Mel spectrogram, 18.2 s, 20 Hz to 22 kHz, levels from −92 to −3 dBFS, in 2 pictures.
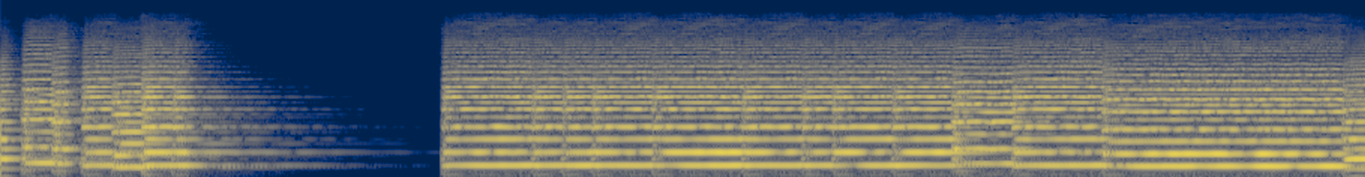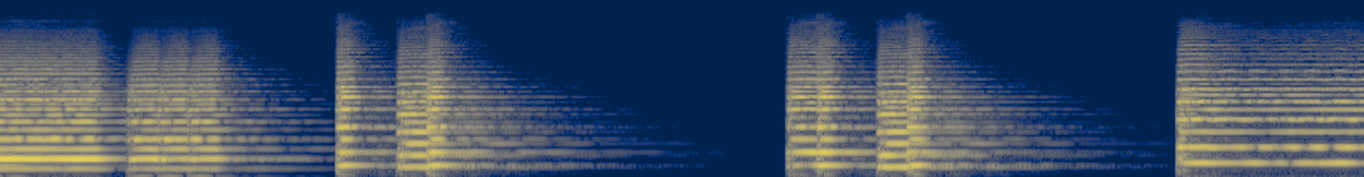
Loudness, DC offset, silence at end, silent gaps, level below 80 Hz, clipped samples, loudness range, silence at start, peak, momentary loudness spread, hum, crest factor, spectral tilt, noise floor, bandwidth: -15 LUFS; under 0.1%; 0 s; 14.21-14.33 s; -56 dBFS; under 0.1%; 7 LU; 0 s; 0 dBFS; 9 LU; none; 16 dB; -2.5 dB/octave; -89 dBFS; 13.5 kHz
